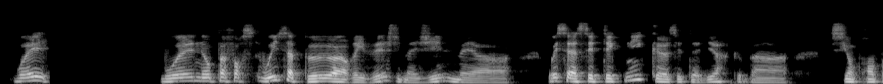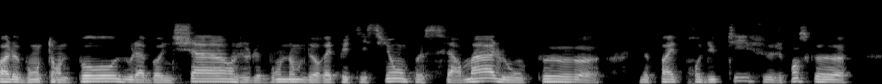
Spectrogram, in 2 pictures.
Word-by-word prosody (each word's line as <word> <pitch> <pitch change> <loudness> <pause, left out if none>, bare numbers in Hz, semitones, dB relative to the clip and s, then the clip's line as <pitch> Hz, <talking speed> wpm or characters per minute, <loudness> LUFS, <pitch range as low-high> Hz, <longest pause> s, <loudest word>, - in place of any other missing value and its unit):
Ouais 165 +5 +3
et - - -7 1.1
Ouais 150 +5 +2
non 155 -2 0
pas 175 - +1
forcé 165 - -3
oui 160 +6 +4
ça 195 - +5
peut 135 +2 +4
arriver 110 - +2
j'imagine 120 - -4
mais 105 -4 -3
heu, 90 -1 -6 0.4
oui, - - +2
c'est - - +3
assez 135 +1 +5
technique, 180 +12 0
c'est-à-dire 120 +1 -3
que, - - -9
ben, 95 -5 -7 0.4
si 130 - -2
on 120 - +4
prend 120 0 -1
pas 125 0 +5
le 120 -1 +4
bon 110 +1 0
temps 105 - -1
de 100 - -6
pause 135 +3 +4
ou 115 - +1
la 110 -1 +2
bonne 100 -1 -2
charge 130 -1 +2
ou 105 - -3
le 100 -1 -5
bon 115 +3 -2
nombre 115 -1 +2
de 110 - -1
répétitions, 110 +5 -2
on 130 - -1
peut 110 -4 -5
se - - -13
faire 105 -3 -2
mal 135 +2 +3
ou 105 -1 -1
on 100 - -8
peut, 130 - +1 0.5
heu, - - -14 0.4
ne 110 - -3
pas 115 +3 -1
être 115 0 -7
productif. 120 +6 -6
Je 110 -3 -6
pense 140 +1 -4
qu'au 115 - -1
120 Hz, 185 wpm, -21 LUFS, 105-135 Hz, 1.1 s, ça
